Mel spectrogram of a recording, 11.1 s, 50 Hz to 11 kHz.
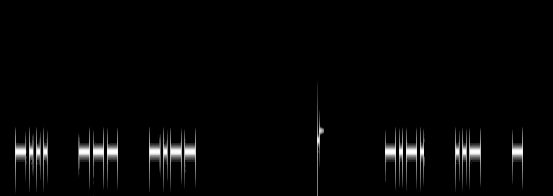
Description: Morse code, heard as a keyed tone, about 17 wpm, spaced as for 10 wpm, 700 Hz. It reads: BOY CUT
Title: 3x Character Spacing - Top 500 Words - 17wpm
